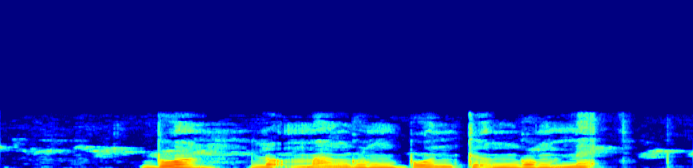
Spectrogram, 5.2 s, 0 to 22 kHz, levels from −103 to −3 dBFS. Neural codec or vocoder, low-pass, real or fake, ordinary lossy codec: none; 7.2 kHz; real; AAC, 48 kbps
